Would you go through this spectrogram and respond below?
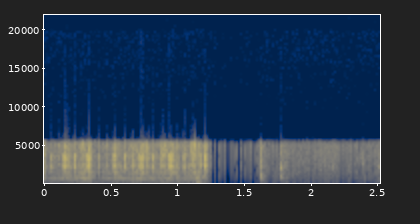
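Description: Domestic sewing machine stitching binding onto a quilt, a close, steady rapid whir for about a second, then stopping, with a couple of faint clicks afterward.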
